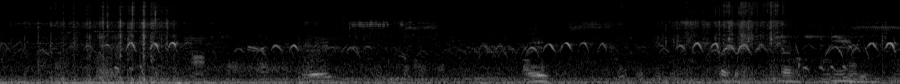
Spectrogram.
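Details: Canada geese in their natural habitat by the water give scattered bursts of arched, nasal honks, several birds overlapping in short clusters with quieter gaps, over a low background rumble and faint wing flaps.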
